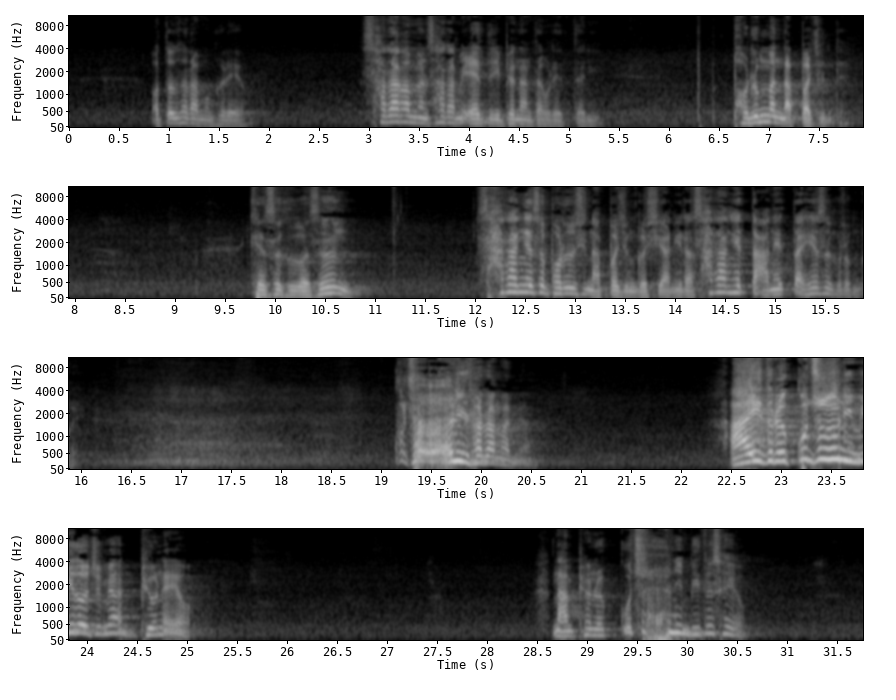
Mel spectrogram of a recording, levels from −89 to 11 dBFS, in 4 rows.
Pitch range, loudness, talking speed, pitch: 145-240 Hz, -22 LUFS, 185 characters per minute, 185 Hz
